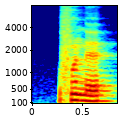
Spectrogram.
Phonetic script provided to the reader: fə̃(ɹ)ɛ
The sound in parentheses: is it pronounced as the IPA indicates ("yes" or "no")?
no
